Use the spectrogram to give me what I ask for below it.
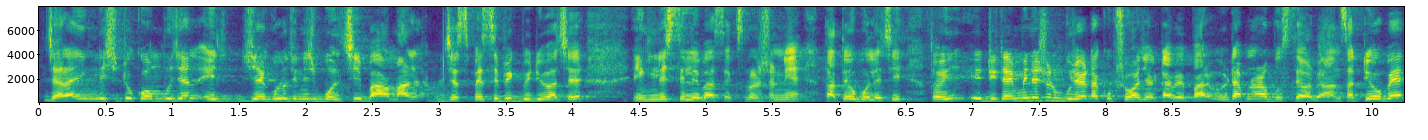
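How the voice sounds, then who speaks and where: A man working through exam answers, reading each English question out slowly and then explaining it in Bengali mixed with English terms. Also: sits high, fairly even intonation, a little mellow. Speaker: exam-prep teacher.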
